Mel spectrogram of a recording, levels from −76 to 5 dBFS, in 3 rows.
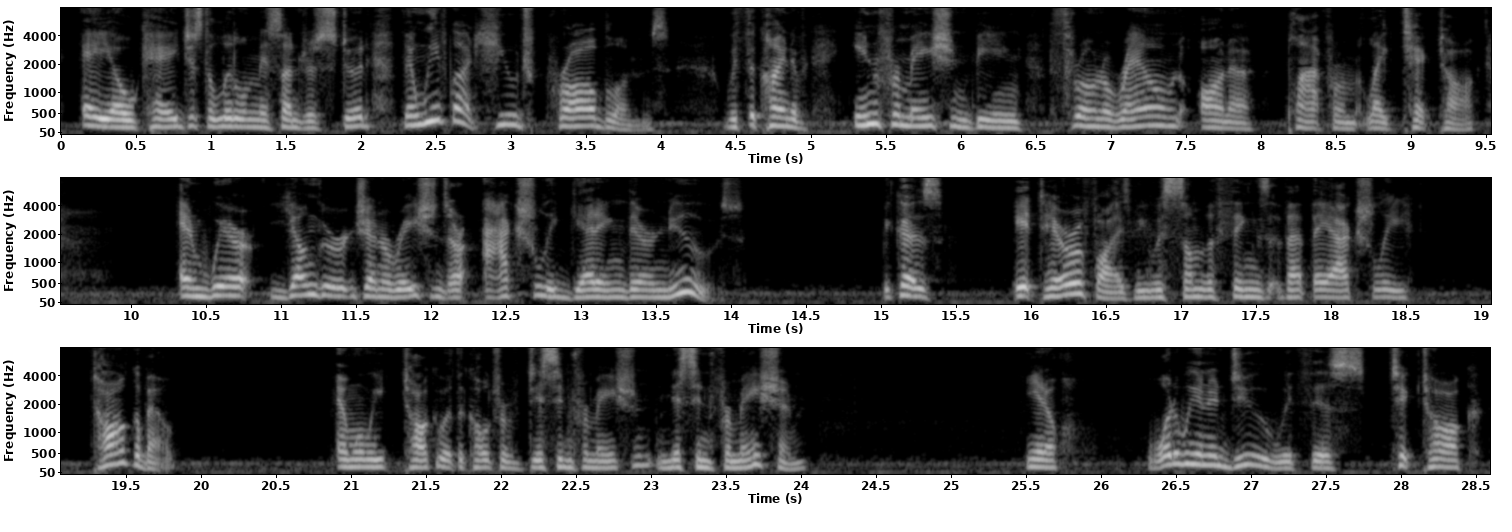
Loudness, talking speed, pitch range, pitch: -22 LUFS, 145 wpm, 165-210 Hz, 180 Hz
